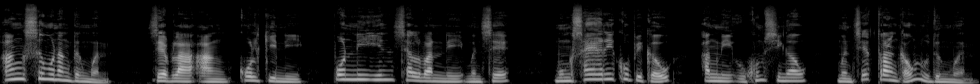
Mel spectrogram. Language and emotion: Bodo, surprised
